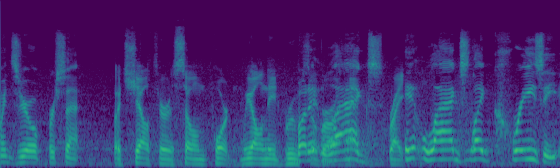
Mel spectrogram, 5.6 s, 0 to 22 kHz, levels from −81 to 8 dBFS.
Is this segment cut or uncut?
uncut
